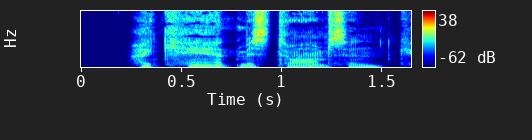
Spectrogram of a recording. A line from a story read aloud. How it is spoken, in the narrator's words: Kate pleaded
